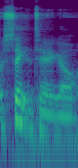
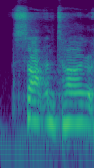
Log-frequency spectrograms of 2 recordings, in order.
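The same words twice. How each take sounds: First: "Satan Tango" as SAY-tun TANG-go; plain English vowels, SAY in "Satan", TANG in "Tango"; English reading of Satan. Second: "Satan Tango" as SAH-tun TAHN-go; foreign-style pronunciation. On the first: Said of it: "I'm just gonna call it Satan Tango". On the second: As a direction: open AH vowels in "Satan Tango". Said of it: "how do you pronounce this". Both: Shown as a demonstration.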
